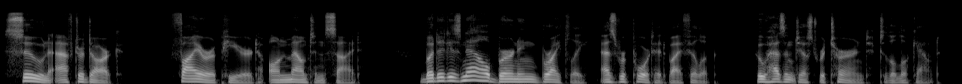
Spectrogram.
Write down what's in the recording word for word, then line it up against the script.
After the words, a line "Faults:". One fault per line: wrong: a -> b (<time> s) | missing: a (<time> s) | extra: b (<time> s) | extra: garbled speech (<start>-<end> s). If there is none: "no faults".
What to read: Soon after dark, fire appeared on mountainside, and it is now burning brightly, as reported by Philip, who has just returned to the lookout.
Soon after dark, fire appeared on mountainside, but it is now burning brightly, as reported by Philip, who hasn't just returned to the lookout.
Faults:
wrong: and -> but (4.2 s)
wrong: has -> hasn't (7.7 s)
